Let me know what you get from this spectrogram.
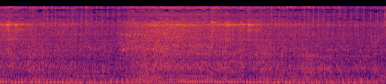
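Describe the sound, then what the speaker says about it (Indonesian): A carbureted motorcycle engine runs steadily and loudly up close, a low throbbing idle with rough, uneven pulses that hint at popping as the throttle is let off; no one speaks. "nembak-nembak ini kalau kita turunkan gasnya teman-teman ya"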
